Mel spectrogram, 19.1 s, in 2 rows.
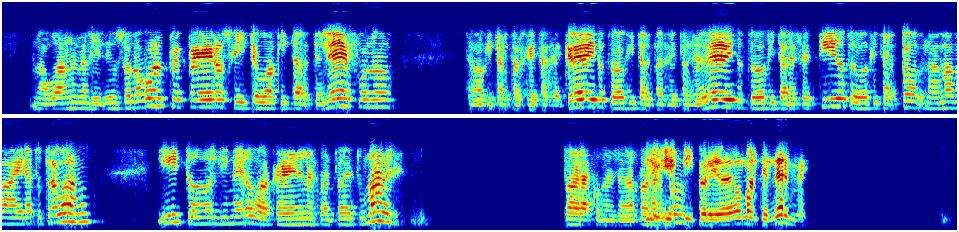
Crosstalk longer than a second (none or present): none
